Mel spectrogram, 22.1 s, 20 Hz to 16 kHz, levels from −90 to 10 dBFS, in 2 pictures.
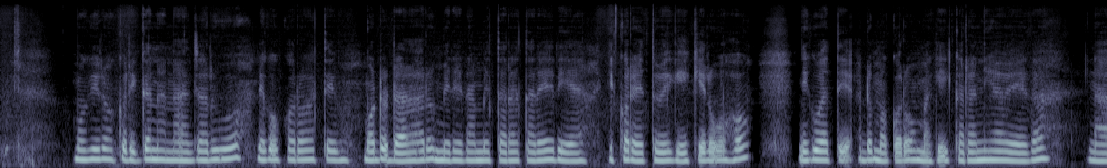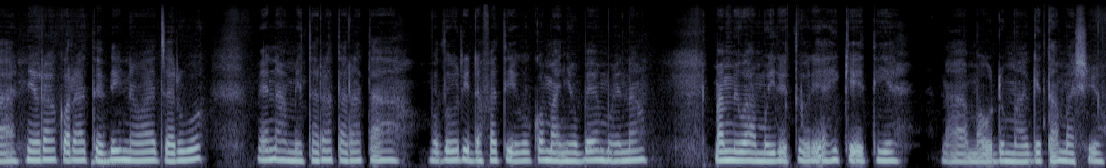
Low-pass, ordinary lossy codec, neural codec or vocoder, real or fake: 14.4 kHz; none; vocoder, 44.1 kHz, 128 mel bands, Pupu-Vocoder; fake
